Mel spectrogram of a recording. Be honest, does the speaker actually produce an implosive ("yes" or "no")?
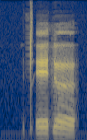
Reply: yes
